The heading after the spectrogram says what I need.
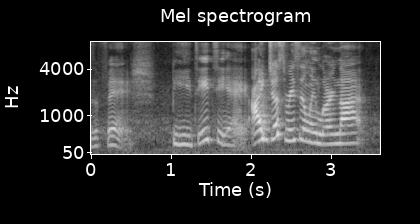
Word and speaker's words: betta: So, a beta is a male, beta male, like B-E-T-A, beta. And then betta is a fish, B-E-T-T-A.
